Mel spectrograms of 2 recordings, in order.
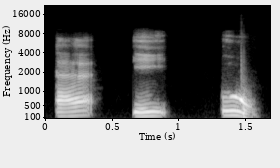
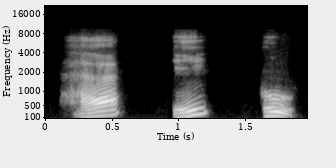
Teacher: তো হামজা আমরা কণ্ঠনালীর শুরু থেকে করব, আর হা হবে কণ্ঠনালী, আহ, হামজাকে আমরা হলকের শুরুর নিচের অংশ থেকে করব, আর হাকে আমরা উচ্চারণ করব হলকের শুরুর উপরের অংশ থেকে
